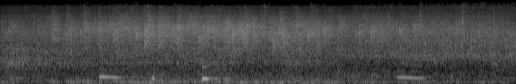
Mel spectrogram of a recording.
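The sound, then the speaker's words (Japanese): Running water rinses shampoo foam out of hair in a steady, even rush of splashing hiss that holds at one level throughout, with no talking. “泡が残っていたりすると、それが髪の毛のダメージになっちゃうので、しっかりと時間をかけて流していきますね。”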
